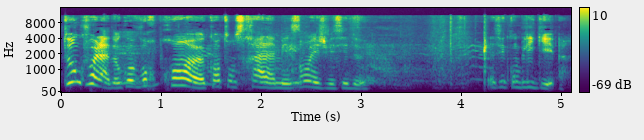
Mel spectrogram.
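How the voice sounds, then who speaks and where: A woman's voice: a little high, animated, brisk, a little hiss or hum. A woman vlogging in a casual, chatty way, full of fillers and little restarts. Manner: chatty, filler-heavy, lots of "voilà". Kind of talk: casual vlog chat.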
